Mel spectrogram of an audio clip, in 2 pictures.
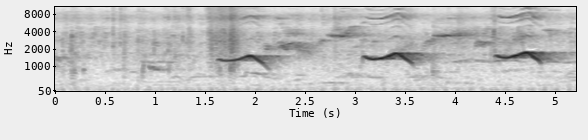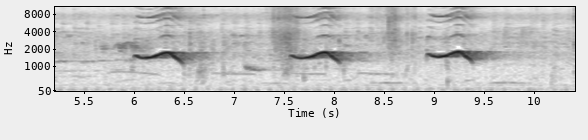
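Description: An animal calling over and over, seven times at even intervals of about one and a half seconds, each call a short pitched note that rises and then drops sharply.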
